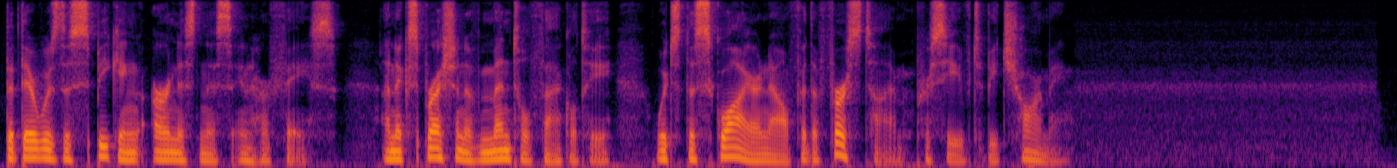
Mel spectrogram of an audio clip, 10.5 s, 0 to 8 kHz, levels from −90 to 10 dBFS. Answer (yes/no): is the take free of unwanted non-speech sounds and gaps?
yes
